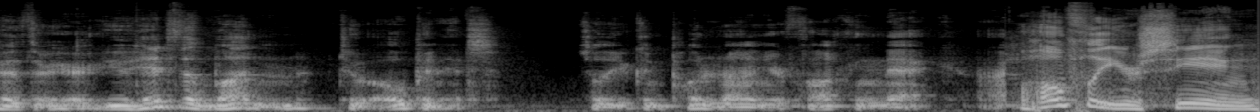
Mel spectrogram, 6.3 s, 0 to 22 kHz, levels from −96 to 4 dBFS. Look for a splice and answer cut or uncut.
cut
